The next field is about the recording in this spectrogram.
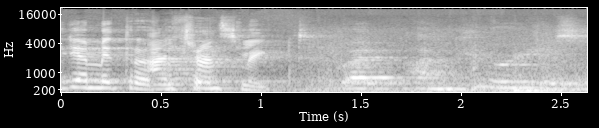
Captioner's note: speaking in foreign language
